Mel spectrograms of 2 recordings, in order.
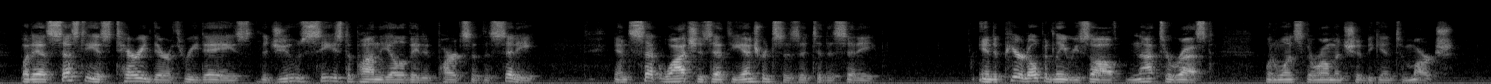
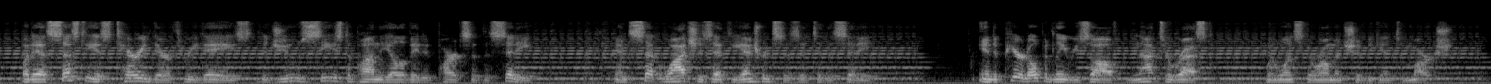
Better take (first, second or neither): first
